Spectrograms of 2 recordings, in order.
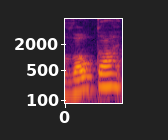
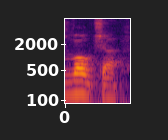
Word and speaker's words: Rocha: Zach De La Roca, it's either Roca or Rocha. I apologize if I'm not pronouncing it right, although I'm pretty sure it's Rocha. So I'm just going to say that.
